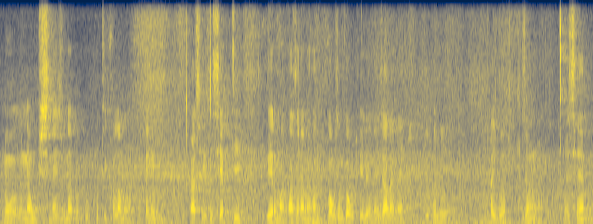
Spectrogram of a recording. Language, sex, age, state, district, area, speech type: Bodo, male, 30-45, Assam, Udalguri, rural, spontaneous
